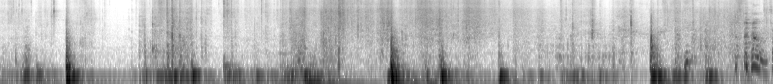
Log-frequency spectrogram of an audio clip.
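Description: Cardboard taps and bumps on a table.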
